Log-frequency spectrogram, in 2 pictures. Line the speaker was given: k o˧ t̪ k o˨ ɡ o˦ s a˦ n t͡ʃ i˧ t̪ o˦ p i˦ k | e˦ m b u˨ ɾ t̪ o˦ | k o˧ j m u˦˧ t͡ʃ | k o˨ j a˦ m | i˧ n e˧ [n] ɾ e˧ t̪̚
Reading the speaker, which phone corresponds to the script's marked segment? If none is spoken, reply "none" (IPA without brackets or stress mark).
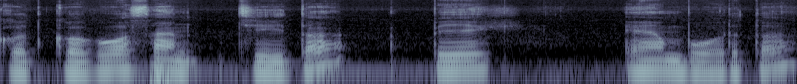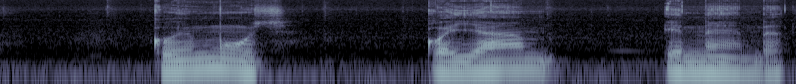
n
